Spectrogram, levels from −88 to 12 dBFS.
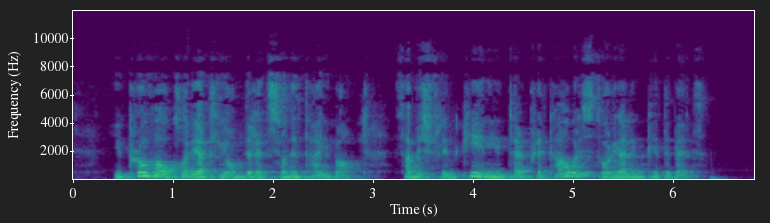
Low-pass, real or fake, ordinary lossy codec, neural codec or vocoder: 10.8 kHz; fake; MP3, 48 kbps; vocoder, 44.1 kHz, 128 mel bands every 256 samples, BigVGAN v2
